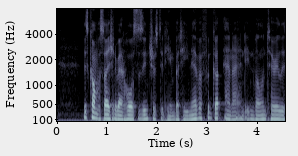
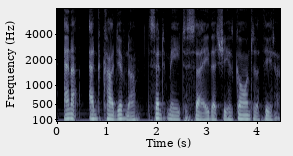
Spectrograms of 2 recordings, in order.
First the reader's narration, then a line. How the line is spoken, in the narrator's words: said a servant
